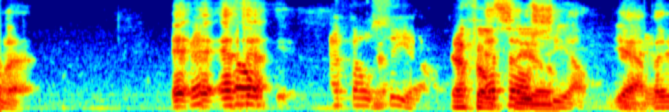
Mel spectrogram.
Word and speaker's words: FLCL: It's a great Spell that. FLCL. FLCL. Yeah, but it's Fooly Cooly.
